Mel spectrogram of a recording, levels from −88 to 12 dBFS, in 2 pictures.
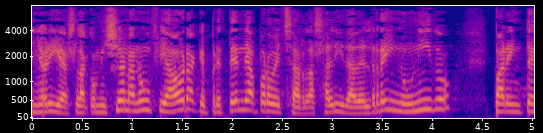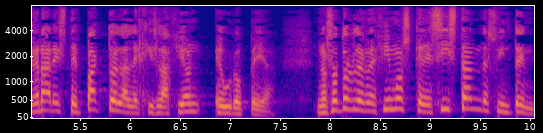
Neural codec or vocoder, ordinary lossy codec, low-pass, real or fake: none; none; none; real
